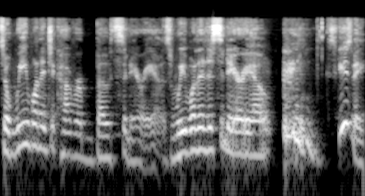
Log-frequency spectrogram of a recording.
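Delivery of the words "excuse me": high voice with a choked-up catch. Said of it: "getting all choked up here".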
